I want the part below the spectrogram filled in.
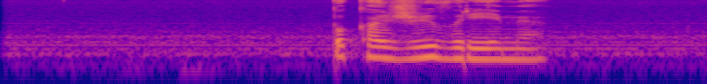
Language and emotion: Russian, neutral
